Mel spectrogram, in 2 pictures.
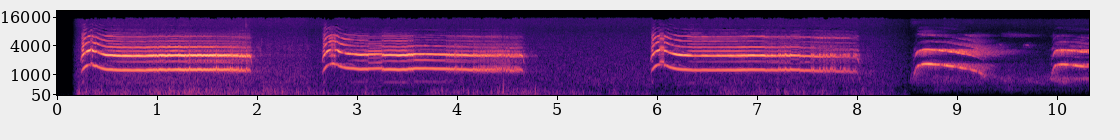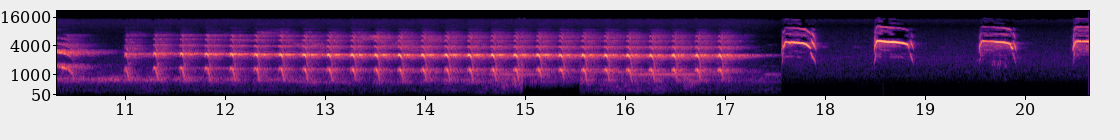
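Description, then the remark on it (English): Three calls of Idaho raptors in sequence: a Swainson's hawk's long drawn-out screams, a northern goshawk's rapid chattering series of sharp notes, then a northern harrier's short, thin whistled calls, all loud. “Okay, so that was a Swainson's hawk, a northern goshawk, and a northern harrier.”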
